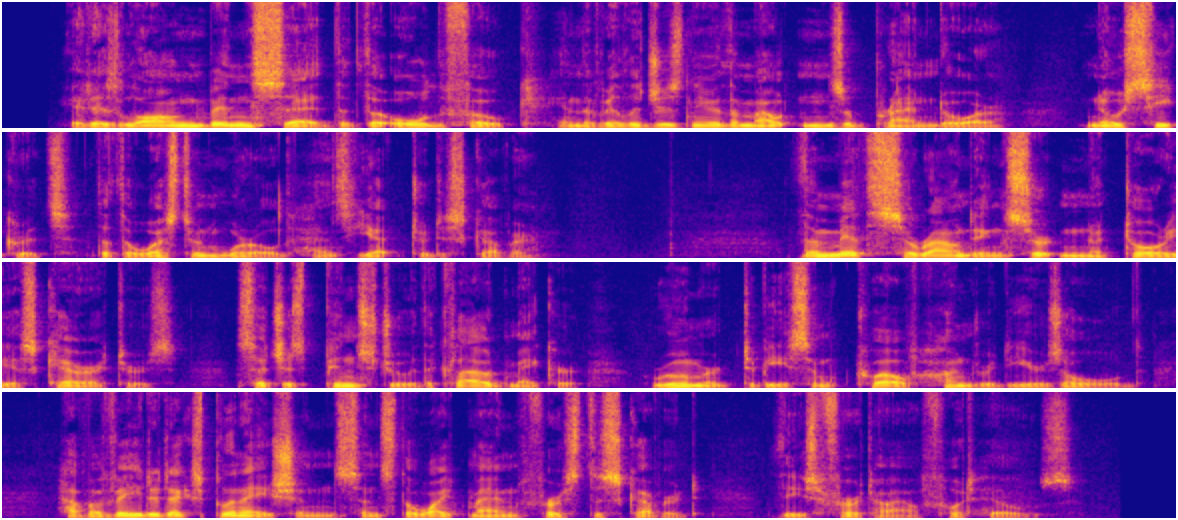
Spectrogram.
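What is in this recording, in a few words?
male English documentary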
